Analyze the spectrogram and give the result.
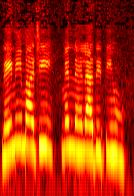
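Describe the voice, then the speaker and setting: A woman's voice: very high voice, fairly even intonation, fairly quick, sharp tone, dry recording, voice pushed up. A woman playing a devoted, emotional young daughter-in-law and mother in a moral-story cartoon, earnest and dramatic. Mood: worried.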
